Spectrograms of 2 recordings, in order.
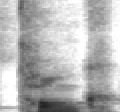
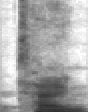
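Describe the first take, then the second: First: The vowel sounds like the 'o' in on. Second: The vowel sounds like the 'a' in cat. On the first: The speaker calls it right. "it's Tonk" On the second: The speaker calls it wrong. "I shouldn't say Tank"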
